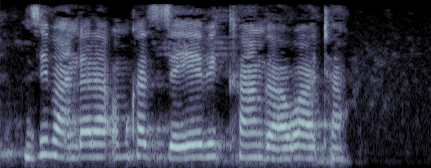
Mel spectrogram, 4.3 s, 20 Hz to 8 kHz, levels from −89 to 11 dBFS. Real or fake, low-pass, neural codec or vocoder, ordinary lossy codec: fake; 7.2 kHz; vocoder, 44.1 kHz, 80 mel bands, Vocos; MP3, 48 kbps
